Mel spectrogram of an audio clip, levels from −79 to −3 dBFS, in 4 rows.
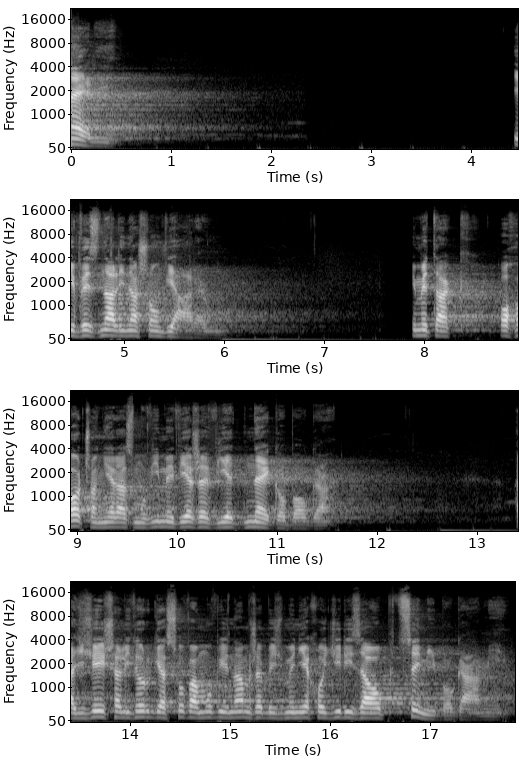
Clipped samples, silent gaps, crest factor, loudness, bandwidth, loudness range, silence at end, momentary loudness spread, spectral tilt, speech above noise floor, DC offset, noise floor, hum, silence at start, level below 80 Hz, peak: under 0.1%; none; 22 dB; -20 LUFS; over 20 kHz; 5 LU; 0 s; 16 LU; -1.5 dB/octave; 52 dB; under 0.1%; -73 dBFS; none; 0 s; -74 dBFS; 0 dBFS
